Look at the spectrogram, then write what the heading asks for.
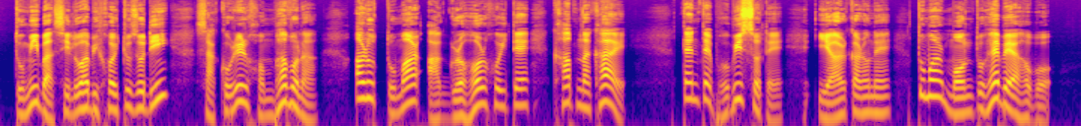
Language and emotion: Assamese, fearful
